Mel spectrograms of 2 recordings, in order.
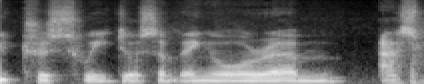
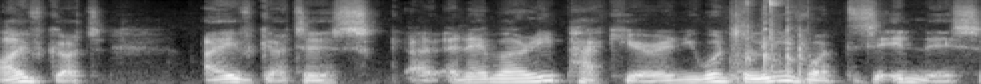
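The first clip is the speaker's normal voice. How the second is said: very bad, clumsy fake Scottish accent; 3 semitones higher than usual. Quoting a YouTuber opening an MRE pack: very bad Scottish accent. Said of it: "It's a very bad Scottish accent".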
